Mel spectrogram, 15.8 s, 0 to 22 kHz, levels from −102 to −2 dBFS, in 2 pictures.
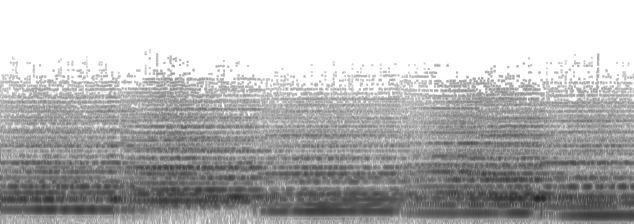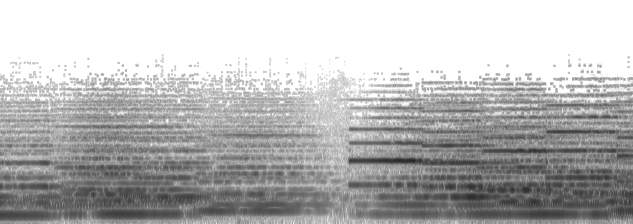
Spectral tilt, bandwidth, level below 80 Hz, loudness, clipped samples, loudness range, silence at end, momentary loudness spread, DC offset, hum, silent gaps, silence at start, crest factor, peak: -7.5 dB/octave; 8 kHz; -68 dBFS; -27 LUFS; under 0.1%; 7 LU; 0 s; 11 LU; under 0.1%; none; none; 0 s; 16 dB; -12 dBFS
